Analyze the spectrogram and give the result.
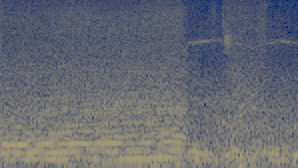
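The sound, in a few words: RSS mod race car engine in Assetto Corsa video game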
